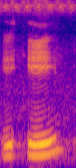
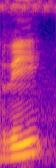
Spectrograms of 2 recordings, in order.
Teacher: कंठ से क्या निकलता है आ, तालु से ई, और मूर्धा से री, और ओष्ठ से उ निकलता है।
